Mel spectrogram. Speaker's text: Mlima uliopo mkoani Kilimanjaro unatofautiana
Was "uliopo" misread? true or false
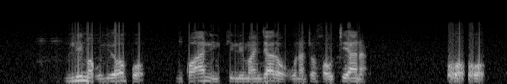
false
